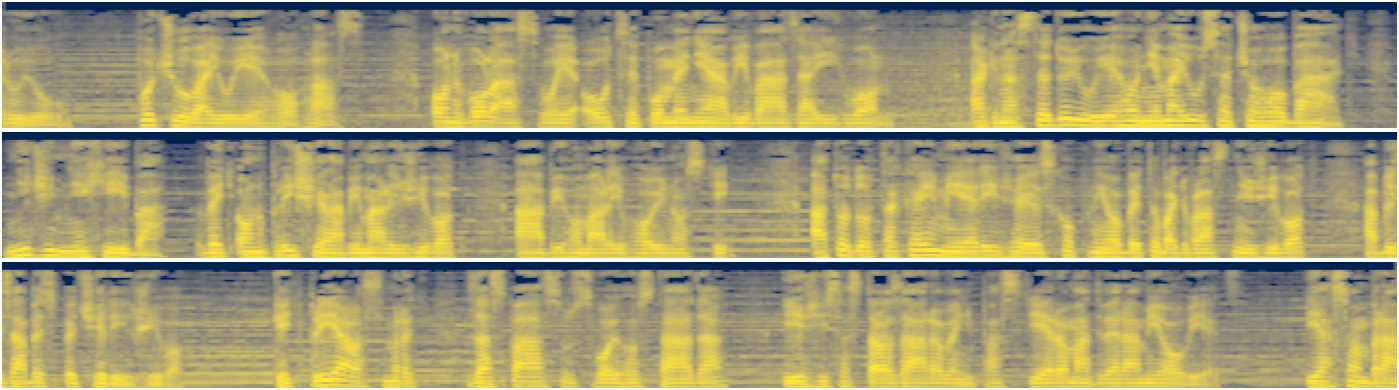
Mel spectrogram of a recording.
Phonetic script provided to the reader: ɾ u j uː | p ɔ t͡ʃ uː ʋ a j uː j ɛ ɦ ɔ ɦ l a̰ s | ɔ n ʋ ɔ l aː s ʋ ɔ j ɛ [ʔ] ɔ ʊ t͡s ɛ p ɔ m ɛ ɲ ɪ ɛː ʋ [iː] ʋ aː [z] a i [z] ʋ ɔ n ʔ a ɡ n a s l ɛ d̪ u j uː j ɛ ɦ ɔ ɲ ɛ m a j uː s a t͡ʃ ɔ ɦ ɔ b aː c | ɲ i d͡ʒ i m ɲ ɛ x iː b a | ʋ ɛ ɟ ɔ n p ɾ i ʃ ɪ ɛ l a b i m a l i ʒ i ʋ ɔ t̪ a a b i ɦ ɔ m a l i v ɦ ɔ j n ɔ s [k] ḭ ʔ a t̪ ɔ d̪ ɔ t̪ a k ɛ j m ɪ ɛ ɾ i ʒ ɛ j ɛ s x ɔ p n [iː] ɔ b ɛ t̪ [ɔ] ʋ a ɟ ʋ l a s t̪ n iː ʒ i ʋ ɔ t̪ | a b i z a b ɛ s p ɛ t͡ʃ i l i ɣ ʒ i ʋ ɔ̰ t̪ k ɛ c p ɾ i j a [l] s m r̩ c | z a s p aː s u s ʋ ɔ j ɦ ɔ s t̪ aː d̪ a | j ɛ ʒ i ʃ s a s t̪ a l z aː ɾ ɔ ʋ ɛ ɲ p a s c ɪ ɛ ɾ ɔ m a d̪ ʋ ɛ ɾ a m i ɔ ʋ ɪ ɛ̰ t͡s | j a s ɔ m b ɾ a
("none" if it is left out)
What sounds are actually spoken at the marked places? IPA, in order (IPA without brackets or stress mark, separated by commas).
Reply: ʔ, i, d͡z, ɣ, c, iː, ɔ, l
